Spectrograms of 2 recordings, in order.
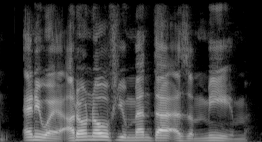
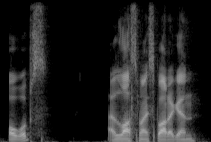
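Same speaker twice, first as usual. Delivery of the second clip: normal talking voice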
